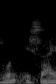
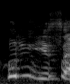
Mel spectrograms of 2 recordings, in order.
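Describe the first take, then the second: First: Said in the usual way. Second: Breaking into a high laugh mid-question. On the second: Real, not acted. To viewers, teasing about the skull's eye sockets, laughing. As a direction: giggle the question out, much higher.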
